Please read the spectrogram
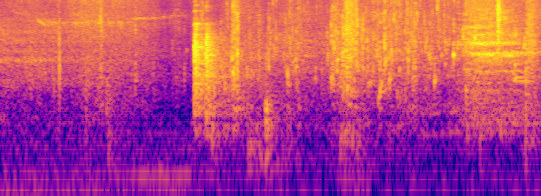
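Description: Water splashing in a kitchen sink as dishes are washed up, starting suddenly about a third of the way in after a low hush.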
